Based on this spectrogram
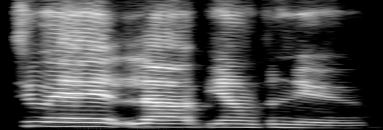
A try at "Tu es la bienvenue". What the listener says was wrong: You said it perfectly.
